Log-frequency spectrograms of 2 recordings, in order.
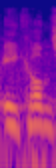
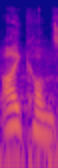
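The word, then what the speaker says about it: Eikon: But I hear some people, I think they actually call them icons in game, but it's spelled E-I-K rather than I-C-O-N.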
